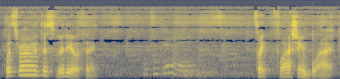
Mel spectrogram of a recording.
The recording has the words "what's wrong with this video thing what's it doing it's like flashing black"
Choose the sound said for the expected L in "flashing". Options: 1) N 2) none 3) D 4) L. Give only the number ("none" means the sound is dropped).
4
